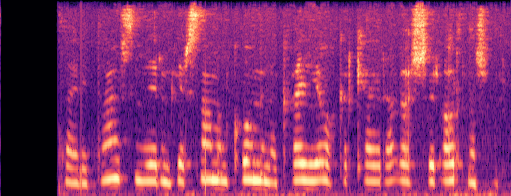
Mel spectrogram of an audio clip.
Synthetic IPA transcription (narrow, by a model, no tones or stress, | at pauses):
θaðɛɾit̪aːsɛmvɪðɛɾʏmçɛːɾ̥saːmankʰɔːmɪnaðkʰvɛðjaɔhkaɾ̥cʰaːjɾaœsːʏɾawɾt̪nasɔl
